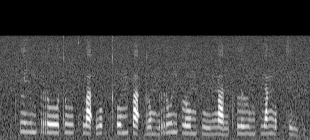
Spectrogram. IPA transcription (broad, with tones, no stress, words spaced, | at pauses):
pʰliː˧mproː˧tuː˧ kʰwa˨˩ʔwo˦˥k̚tʰo˦˥m pa˨˩ʔdo˨˩m ru˥˩nplo˧m puː˩˦ŋa˩˦npʰlɯː˧m pi˦˥a̯ŋo˨˩k̚ si˨˩ʔ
